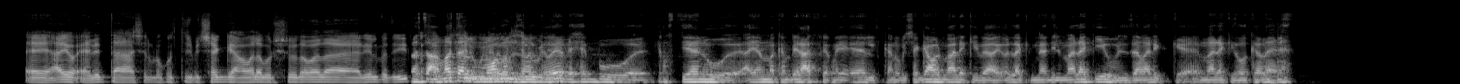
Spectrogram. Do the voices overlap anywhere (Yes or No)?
Yes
